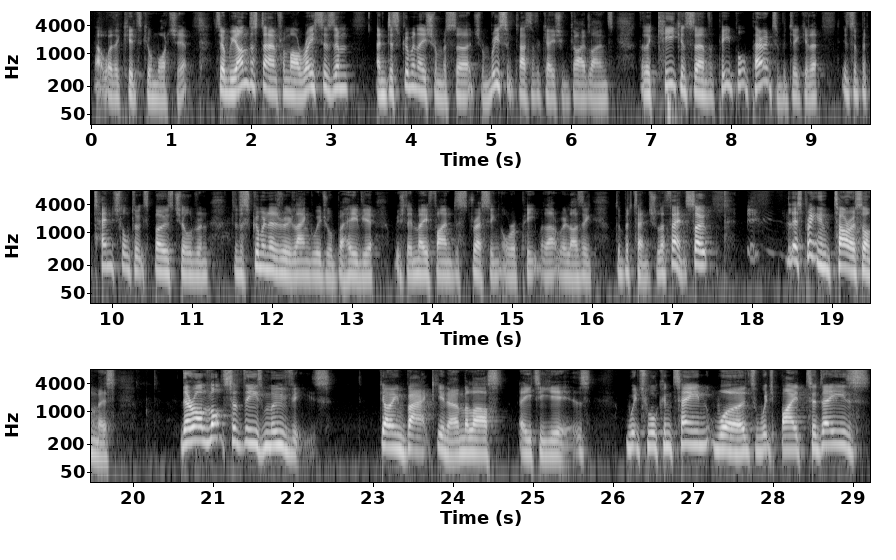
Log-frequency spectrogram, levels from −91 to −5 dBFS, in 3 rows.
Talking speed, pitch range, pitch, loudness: 165 wpm, 115-175 Hz, 135 Hz, -26 LUFS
